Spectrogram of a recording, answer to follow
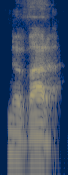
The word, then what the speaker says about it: Nevada: So you are in northern Nevada.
